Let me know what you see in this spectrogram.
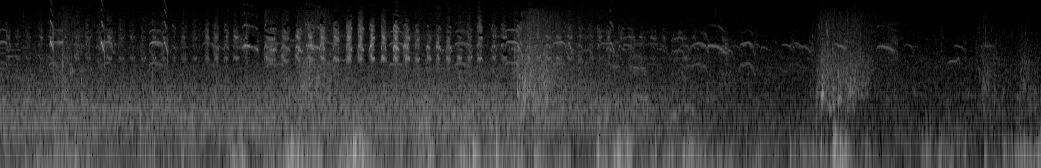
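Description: Wild birds calling. A fast run of repeated high calls, about four a second, gives way to slower, short arching chirps. Under them are several rushing swells of noise.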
